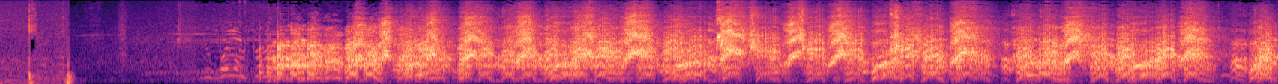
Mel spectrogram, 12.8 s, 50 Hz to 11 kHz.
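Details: Black-and-white ruffed lemurs at Novosibirsk Zoo call to each other on 14 September 2019, a loud, raucous chorus of harsh, pulsing shrieks.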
